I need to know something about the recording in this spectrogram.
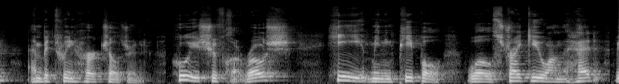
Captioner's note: Hebrew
